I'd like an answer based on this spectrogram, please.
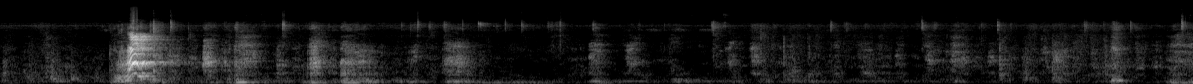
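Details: A single sharp bark rings out early as the dogs Mai and Mocca play at Phuket Dog Resort. It is followed by soft scattered rustles and small noises over quiet background.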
